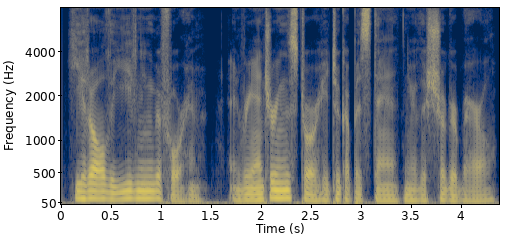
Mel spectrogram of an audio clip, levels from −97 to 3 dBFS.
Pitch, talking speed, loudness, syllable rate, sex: 90 Hz, 275 wpm, -18 LUFS, 7.2 syllables/s, male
